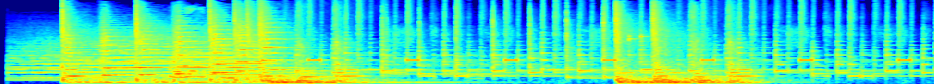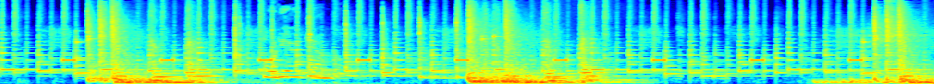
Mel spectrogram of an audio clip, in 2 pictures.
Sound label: News Hour Broadcast News Package; After Effects template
